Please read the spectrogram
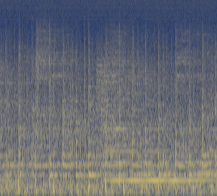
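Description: Live rock band music with pounding drums and percussion hits; a held note comes in about two seconds in.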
